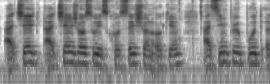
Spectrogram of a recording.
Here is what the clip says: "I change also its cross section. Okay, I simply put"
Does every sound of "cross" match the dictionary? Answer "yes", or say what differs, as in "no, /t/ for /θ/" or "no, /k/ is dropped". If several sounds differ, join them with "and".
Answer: no, /ɹ/ is dropped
